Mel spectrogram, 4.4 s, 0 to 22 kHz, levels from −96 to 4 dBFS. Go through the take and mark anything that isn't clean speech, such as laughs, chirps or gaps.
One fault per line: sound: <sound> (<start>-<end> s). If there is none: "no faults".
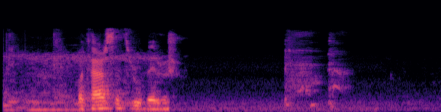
sound: cough (2.8-3.6 s)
